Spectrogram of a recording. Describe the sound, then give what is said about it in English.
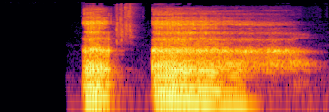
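Someone clears their throat twice, loudly: a short, harsh rasp, then a pause, then a longer, rough, guttural rumble that trails off. No talking. “All right, let's clear my throat over and over again.”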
